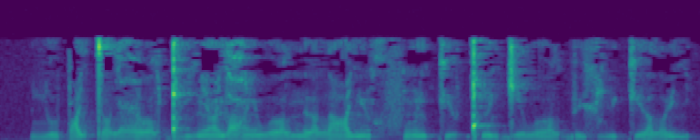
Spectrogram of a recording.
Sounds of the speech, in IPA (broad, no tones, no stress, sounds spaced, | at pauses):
ʎ u p ɑ lʲ t o lˠ ʕ o lˠ ɡ͡ǃ y lʲ ɑ̃ lʲ ʕ ẽ w o lˠ n ɯ lˠ ɑ lʲ õ x f ũ lʲ kʲ u ǃʼ ɯ lʲ ɡʲ e w o lˠ b y x ʎ y kʲ ɯ lˠ y lʲ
